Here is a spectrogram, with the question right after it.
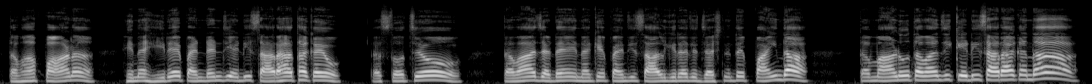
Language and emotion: Sindhi, happy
